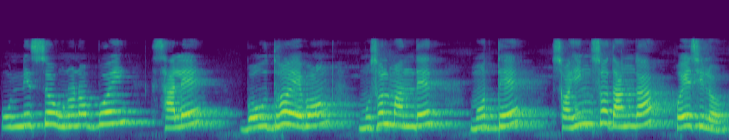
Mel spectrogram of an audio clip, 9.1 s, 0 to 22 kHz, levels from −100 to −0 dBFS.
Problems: constant background noise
